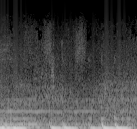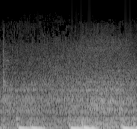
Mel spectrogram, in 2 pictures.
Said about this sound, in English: Grand Cherokee. Well, maybe just a Cherokee, but it's certainly not a Mercedes. A similar-looking SUV drives away, and the guys continue the stakeout.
